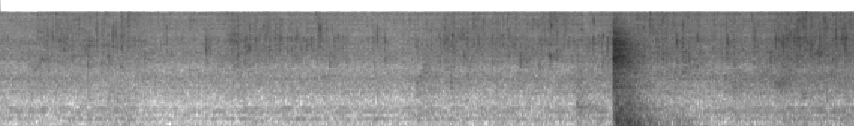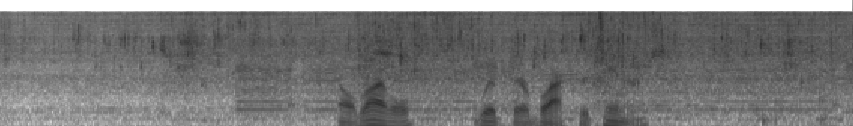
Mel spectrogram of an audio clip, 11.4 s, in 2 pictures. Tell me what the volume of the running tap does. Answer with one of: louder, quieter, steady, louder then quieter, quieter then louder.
louder.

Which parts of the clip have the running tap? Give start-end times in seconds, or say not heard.
0.0-11.3.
